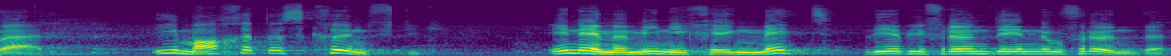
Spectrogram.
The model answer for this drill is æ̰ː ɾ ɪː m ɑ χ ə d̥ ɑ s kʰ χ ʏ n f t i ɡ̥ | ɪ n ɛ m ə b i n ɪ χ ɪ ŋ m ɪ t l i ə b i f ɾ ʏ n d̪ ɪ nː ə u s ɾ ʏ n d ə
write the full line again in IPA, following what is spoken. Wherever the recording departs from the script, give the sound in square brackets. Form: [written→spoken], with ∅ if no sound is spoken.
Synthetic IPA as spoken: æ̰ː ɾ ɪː m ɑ χ ə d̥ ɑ s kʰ χ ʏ n f t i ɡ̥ | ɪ n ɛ m ə [b→m] i n [ɪ→i] χ ɪ ŋ m ɪ t l i ə b i f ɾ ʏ n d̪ ɪ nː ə u [s→f] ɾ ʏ n d ə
